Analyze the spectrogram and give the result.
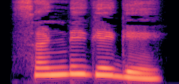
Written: ಸಂಡಿಗೆಗೆಯ್

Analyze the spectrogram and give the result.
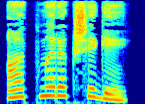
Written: ಆತ್ಮರಕ್ಷೆಗೆಯ್

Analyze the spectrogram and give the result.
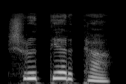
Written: ಶ್ರುತ್ಯರ್ಥ

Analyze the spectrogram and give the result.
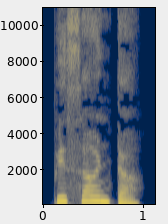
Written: ಪಿಸಾಂಟ

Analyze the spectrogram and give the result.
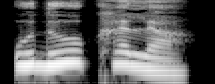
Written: ಉತ್ಕಲಿ

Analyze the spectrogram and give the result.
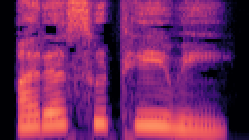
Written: ಅರಸುಠೀವಿ

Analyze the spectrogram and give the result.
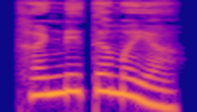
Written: ಖಂಡಿತಮಯ

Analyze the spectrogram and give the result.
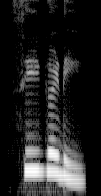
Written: ಸಿಗಡಿ

